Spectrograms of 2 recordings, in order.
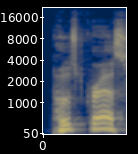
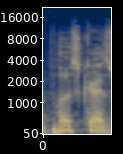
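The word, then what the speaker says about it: Postgres: just looked it up I thought it was post post grass is that how you say that no no no postres would be would replace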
